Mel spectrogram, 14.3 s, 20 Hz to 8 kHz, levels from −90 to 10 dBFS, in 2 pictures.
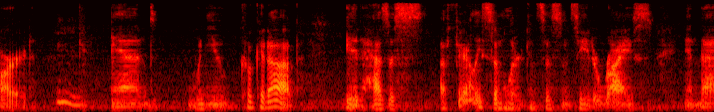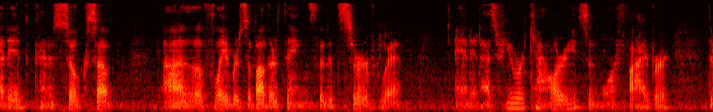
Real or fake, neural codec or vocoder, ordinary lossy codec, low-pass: fake; vocoder, 22.05 kHz, 80 mel bands, HiFi-GAN; MP3, 64 kbps; 7.2 kHz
